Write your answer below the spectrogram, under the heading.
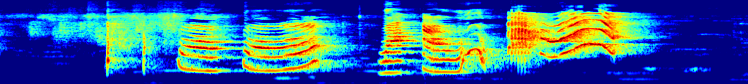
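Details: Pet parrot mimicking words such as "mummy papa": a short clicky onset, then three or four squeaky, nasal, harmonic syllables that dip and rise in pitch, spoken in a quick phrase with brief pauses.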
